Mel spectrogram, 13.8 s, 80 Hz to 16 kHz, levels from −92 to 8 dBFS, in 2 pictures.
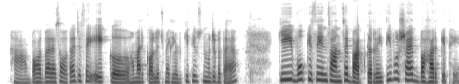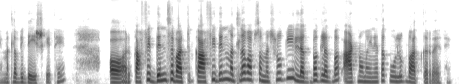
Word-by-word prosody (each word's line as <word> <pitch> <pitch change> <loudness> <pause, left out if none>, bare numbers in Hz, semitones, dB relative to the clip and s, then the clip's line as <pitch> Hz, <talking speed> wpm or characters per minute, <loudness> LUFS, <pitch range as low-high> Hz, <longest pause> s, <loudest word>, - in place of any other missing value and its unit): हाँ, 155 -5 -11
बहुत 180 +3 -3
बार 190 -1 0
ऐसा 185 +2 -5
होता 190 +3 -4
है, - - -4
जैसे 225 -1 -6 0.2
एक 195 -1 -2 0.3
हमारे 180 +1 -2
कॉलेज 175 +1 -3
में 185 - -6
एक - - -12
लड़की 165 +5 -10
थी, 225 - -7
उसने 215 -1 -10
मुझे 200 +1 -5
बताया 195 +2 -6 0.6
कि 285 +1 +5
वो 280 +2 +2
किसी 280 -1 0
इंसान 240 -5 +3
से 265 - +1
बात 195 -6 +5
कर 180 -1 +1
रही 185 +1 -4
थी। 275 - -2
वो 310 +1 -5
शायद 255 -3 +3
बाहर 190 -2 +3
के - - -5
थे, - - -14
मतलब 185 -2 -8
विदेश 155 -5 -2
के 165 - -11
थे। 195 +5 -11 0.7
और 170 -1 +4
काफ़ी 195 +9 +2
दिन 240 +6 +3
से 295 - +1
बात 200 -4 +5
काफ़ी 200 +7 +6
दिन 280 +3 -2
मतलब 265 +2 0
आप 275 -1 +2
समझ 215 -6 -4
लो 290 - -4
कि 350 +5 -2
लगभग-लगभग 230 - -1
8-9 185 +3 +1
महीने 195 -1 -7
तक 240 - -4
वो 210 - -5
लोग 205 +1 -7
बात 170 -4 0
कर - - -7
रहे - - -11
थे। 165 - -27
205 Hz, 250 wpm, -22 LUFS, 185-255 Hz, 0.7 s, काफ़ी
